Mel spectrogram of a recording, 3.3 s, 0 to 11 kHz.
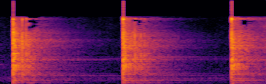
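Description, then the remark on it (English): Three sharp, ringing blows of a 3-pound crossbeam hammer on hard rock as someone tries to break it, evenly spaced about a second and a half apart, each a bright metallic crack that decays quickly, with no talking. “So here's the thing, a rock is kind of hard to break, right? You notice I'm having a hard time breaking it.”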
